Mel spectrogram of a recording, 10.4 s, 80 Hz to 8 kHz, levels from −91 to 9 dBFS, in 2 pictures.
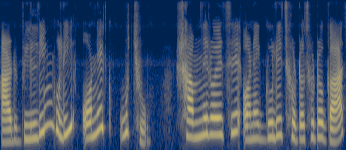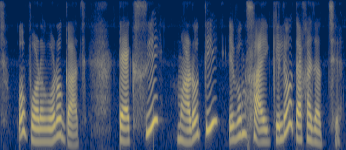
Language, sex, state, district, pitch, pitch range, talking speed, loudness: Bengali, female, West Bengal, Kolkata, 260 Hz, 225-310 Hz, 115 wpm, -20 LUFS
